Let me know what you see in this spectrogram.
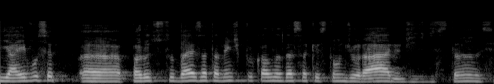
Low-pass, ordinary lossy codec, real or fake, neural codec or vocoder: none; none; fake; codec, 16 kHz, 8 kbps, FreqCodec, smaller model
